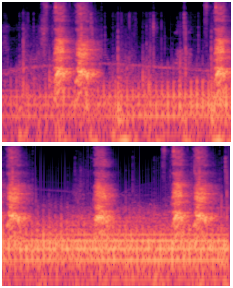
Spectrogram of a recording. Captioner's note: barking continues; footsteps approaching; overlapping barking and police sirens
